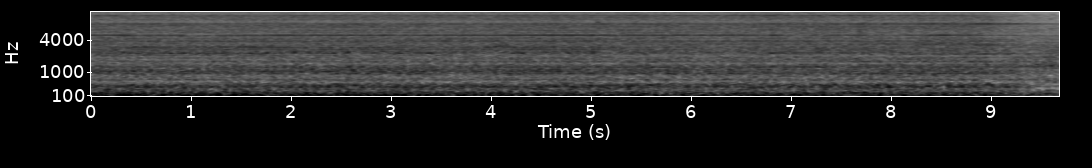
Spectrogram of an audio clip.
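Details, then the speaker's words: 2007 Lincoln Town Car being rebuilt after a wreck, running again after a radiator replacement. Deep V8 idle with an uneven puffing pulse of about four a second from an exhaust leak on one side. "The exhaust leak is coming from this, no man, not this side. This side over here."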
